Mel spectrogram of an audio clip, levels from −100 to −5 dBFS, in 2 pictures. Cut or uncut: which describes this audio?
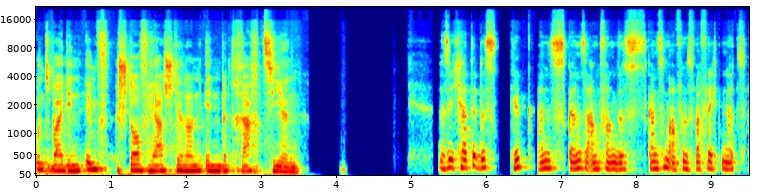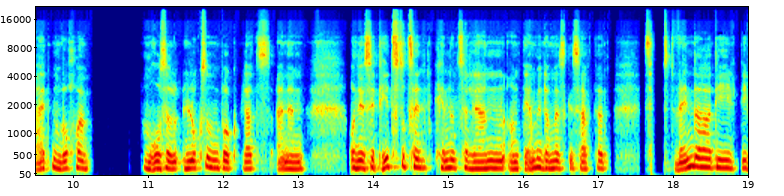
uncut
